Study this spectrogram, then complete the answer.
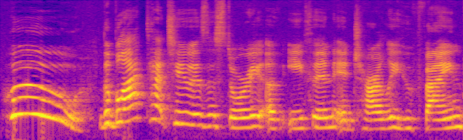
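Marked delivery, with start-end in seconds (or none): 0.1-0.8 high, loud woo; excited whoop. Real, not acted. Vlogger whoops high and loud after running out of breath. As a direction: let out a bright whoop. Catching her breath, exclaiming.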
